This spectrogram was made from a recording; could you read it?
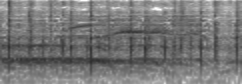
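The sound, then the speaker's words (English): A crowd cheers with a steady wash of excited voices, punctuated by sharp scattered claps and a few rising whoops, lasting about two seconds, greeting guest Gene Valentino on a Friday morning radio show. “The crowd is certainly happy you are here.”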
